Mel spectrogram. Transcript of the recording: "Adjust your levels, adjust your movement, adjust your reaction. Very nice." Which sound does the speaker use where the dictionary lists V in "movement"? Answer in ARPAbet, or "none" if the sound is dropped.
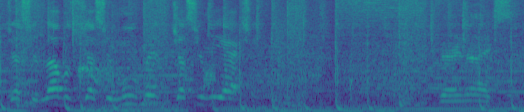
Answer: V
